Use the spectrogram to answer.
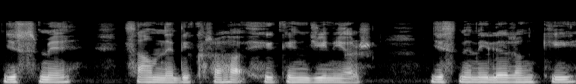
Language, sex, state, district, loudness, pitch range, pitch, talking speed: Hindi, male, Punjab, Fazilka, -17 LUFS, 105-110 Hz, 110 Hz, 105 wpm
